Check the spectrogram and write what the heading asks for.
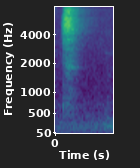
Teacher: this is voiceless so no vocal vibration here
